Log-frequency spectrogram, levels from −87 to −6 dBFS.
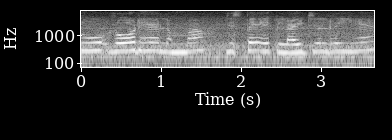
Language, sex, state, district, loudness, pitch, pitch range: Hindi, female, Madhya Pradesh, Katni, -14 LUFS, 265 Hz, 255-280 Hz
